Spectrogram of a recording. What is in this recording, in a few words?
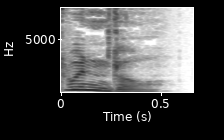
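"dwindle", British English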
